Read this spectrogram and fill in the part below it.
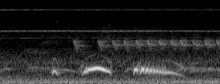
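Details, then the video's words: Spotted dove of the kuk 1 style used as a lure for wild doves: a short hoot, a rounded coo, then a long coo falling away, with a faint high chirping series behind. "Suara pemanggil burung tekukur kuk 1 penguku suara besar"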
